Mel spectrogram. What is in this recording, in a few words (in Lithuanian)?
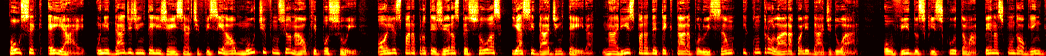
(VYR) Brazilu balsas, vyras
